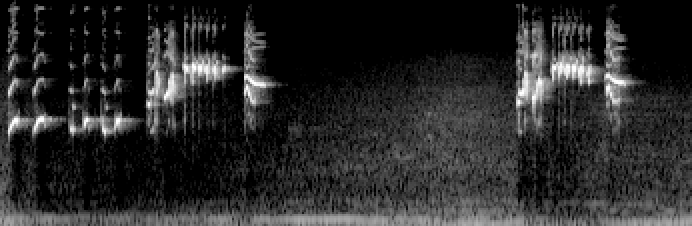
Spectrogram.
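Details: Orange-headed thrush song played as a lure to make other birds answer: repeated short whistled notes followed by bright high phrases with sharp slurred notes, a steady low hum underneath.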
